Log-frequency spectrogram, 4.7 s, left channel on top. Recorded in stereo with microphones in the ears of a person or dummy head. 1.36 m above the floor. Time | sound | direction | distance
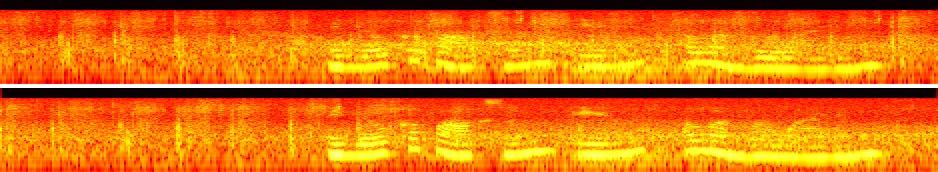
1.6 | a woman speaking | 65° right (ahead or behind) | 1.5 m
